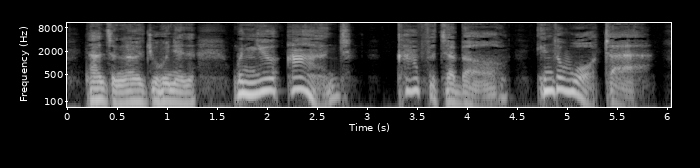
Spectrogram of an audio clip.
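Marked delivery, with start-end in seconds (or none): 1.7-5.7 British accent, comfortable said in four syllables. Teaching British versus American pronunciation, in a British accent. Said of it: "如果你要是念英式的呢，那可能他会念四个音节".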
